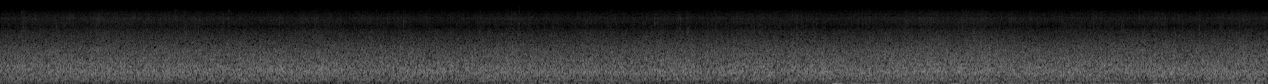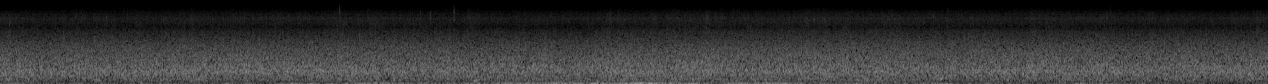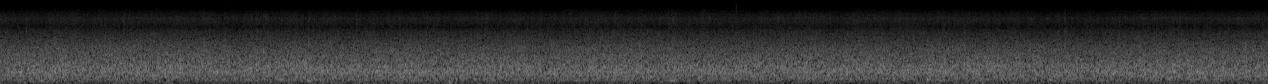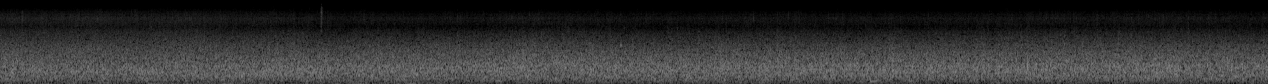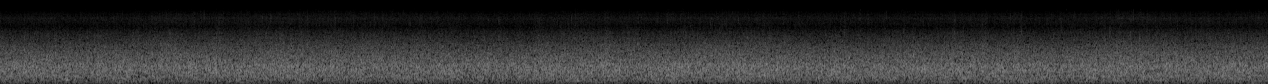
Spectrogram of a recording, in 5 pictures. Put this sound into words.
SUBURB RIVER AMBIENCE 01
A river in a suburb closely recorded with a Tascam DR-40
